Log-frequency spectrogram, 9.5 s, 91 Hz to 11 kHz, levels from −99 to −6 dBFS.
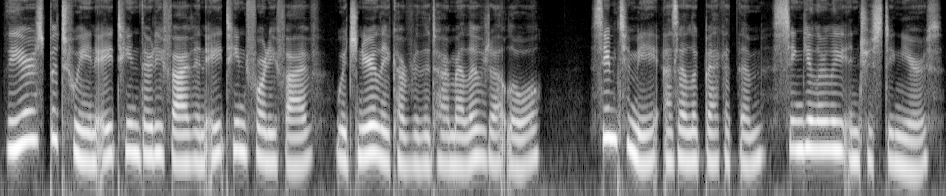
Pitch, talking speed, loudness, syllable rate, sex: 235 Hz, 195 wpm, -18 LUFS, 5.3 syllables/s, female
